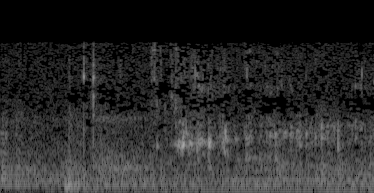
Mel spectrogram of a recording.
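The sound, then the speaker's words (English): Water pours briefly into a glass, a soft splashing trickle with a faint rising gurgle in the middle, fairly quiet, with no one speaking. “And a little water, honey.”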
